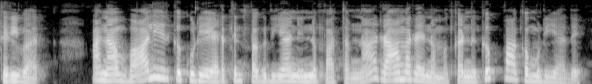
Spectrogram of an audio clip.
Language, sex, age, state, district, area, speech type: Tamil, female, 45-60, Tamil Nadu, Salem, rural, spontaneous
